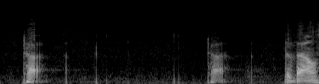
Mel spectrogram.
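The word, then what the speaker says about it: ट: Ta. Ta. The tongue is further back then we would be accustomed to be pronouncing a similar T sound in English. So don't confuse this with the English T.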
